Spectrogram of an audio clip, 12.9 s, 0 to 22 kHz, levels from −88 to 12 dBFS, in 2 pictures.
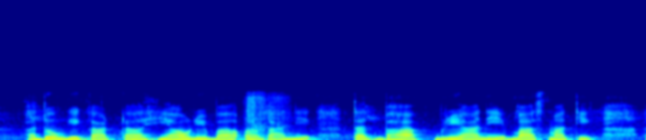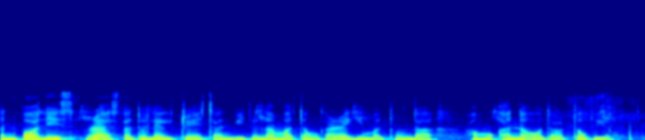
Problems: background sounds at intervals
